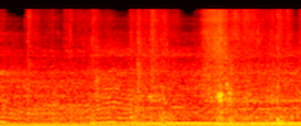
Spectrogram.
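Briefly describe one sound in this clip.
Cardboard flaps rustle and creak as a box is opened.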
